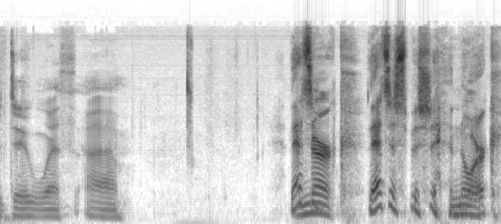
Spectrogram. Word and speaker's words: Newark: with uh that's a norc it rhymes with cork pork uh Philip Roth is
